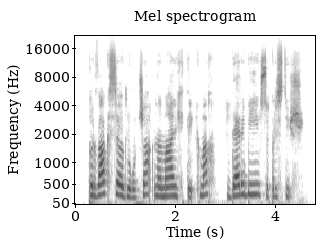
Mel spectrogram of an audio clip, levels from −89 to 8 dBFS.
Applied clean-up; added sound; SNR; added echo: neural mask model Resemble Enhance denoiser.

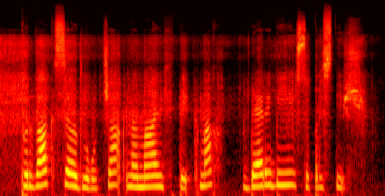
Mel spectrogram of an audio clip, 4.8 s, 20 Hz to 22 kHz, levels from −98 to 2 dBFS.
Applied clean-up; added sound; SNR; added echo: neural mask model RNNoise.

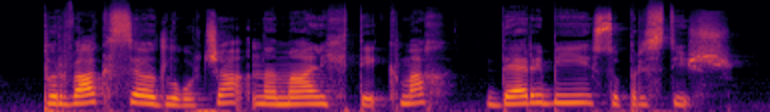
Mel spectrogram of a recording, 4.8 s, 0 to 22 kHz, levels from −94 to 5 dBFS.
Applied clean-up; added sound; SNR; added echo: none; none; none; none.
